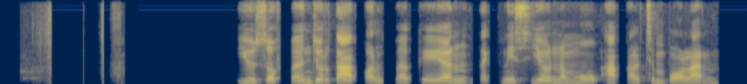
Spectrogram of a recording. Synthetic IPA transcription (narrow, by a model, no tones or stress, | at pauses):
jusʊfb̥ä̤ɲd͡ʒʊrt̪akɔnb̥ä̤ɡ̥e̤jant̪ɛk̚nɪsjɔnəmuʔakald̥ʒ̥ə̤mpolan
